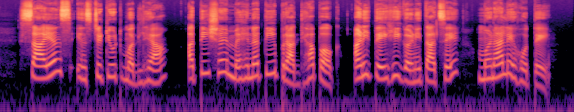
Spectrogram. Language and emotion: Marathi, neutral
